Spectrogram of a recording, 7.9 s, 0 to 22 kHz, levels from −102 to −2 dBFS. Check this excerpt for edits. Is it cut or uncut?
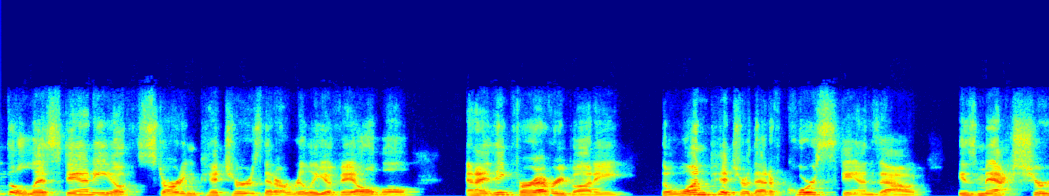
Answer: uncut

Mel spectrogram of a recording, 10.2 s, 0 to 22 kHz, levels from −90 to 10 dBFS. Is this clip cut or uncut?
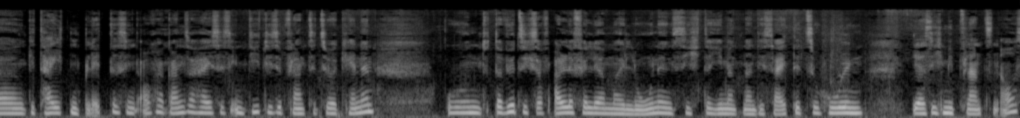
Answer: cut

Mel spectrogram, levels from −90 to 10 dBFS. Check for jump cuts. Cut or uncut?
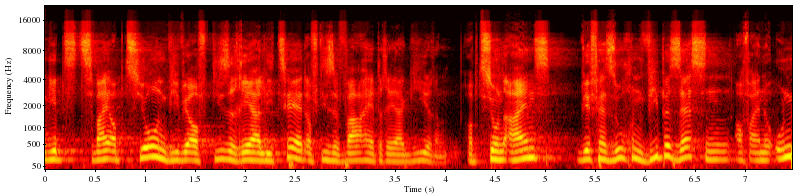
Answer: cut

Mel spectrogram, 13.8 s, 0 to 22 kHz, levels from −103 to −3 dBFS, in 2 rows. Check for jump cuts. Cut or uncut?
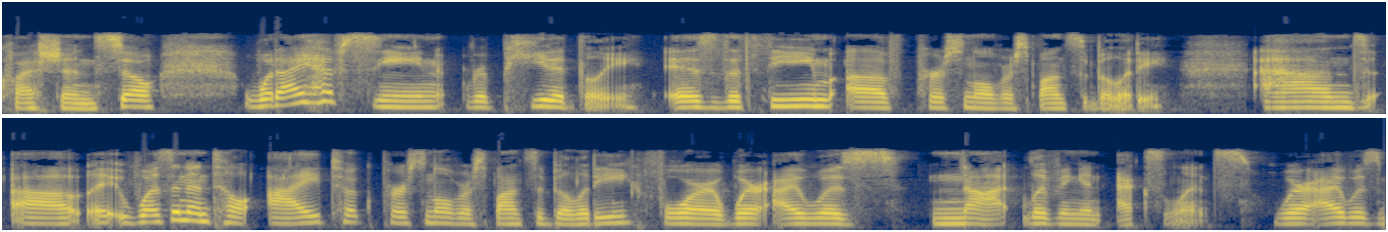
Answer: cut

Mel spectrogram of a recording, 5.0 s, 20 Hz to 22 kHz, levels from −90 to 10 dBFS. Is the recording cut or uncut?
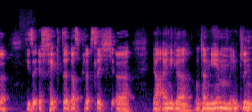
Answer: uncut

